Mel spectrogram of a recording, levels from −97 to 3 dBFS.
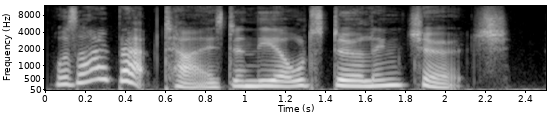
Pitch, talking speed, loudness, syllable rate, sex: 235 Hz, 190 wpm, -17 LUFS, 5.1 syllables/s, female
